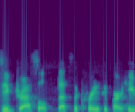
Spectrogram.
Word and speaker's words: Yggdrasil: No, Major, you obviously watch Screen Rant because he pronounces it incorrectly as well on Screen Rant. I love Ryan Airy, but it's Yggdrasil.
